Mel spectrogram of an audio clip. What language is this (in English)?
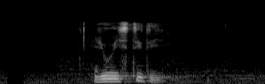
Nepali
